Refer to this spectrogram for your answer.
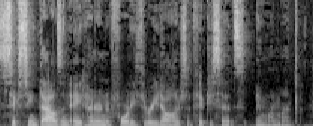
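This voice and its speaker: A man with a normal speaking voice talks at a fairly low pitch with fairly even intonation, on a very clean recording with a silent background. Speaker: realtor. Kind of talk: market update monologue.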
